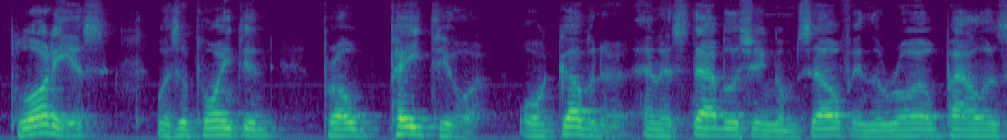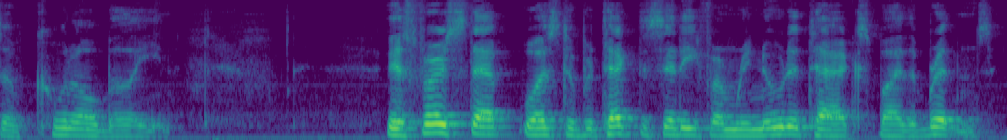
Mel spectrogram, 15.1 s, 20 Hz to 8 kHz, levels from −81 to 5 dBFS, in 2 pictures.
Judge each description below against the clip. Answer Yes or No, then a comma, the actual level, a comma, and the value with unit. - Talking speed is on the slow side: Yes, slow, 115 wpm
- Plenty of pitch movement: No, narrow, 2.6 semitones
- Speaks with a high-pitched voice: No, low, 135 Hz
